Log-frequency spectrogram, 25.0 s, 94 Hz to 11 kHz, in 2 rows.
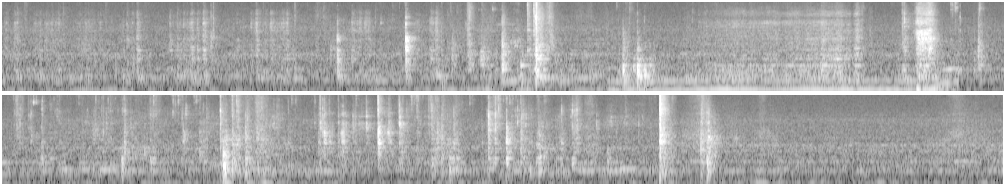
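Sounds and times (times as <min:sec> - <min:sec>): short scrape: 0:11.4 - 0:11.8
paper crinkling and rustling: 0:12.7 - 0:20.6.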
